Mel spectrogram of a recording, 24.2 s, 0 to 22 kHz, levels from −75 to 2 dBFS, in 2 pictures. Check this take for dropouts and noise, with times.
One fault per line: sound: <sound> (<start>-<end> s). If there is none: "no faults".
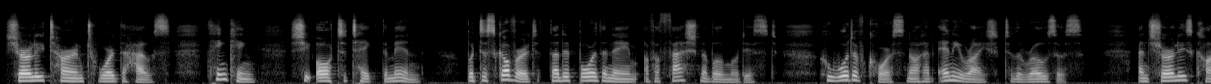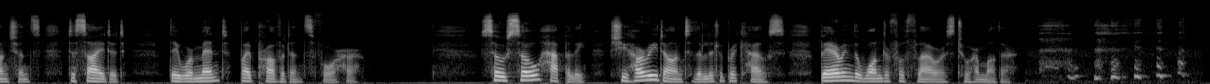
sound: laugh (22.5-24.0 s)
